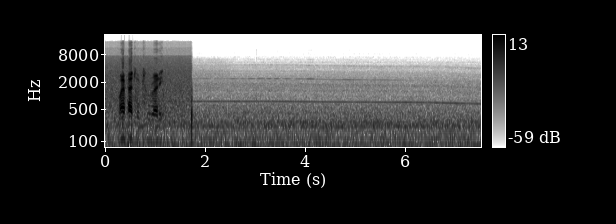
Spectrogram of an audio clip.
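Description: A jet engine whines steadily at idle.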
